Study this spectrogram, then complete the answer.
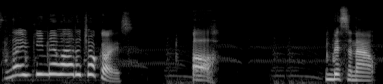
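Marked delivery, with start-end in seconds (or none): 0.0-1.3 much higher, stunned "never"; can't believe it; surprised disbelief. Real, not acted. Disbelieving streamer tells chat they have never had choc ice.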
